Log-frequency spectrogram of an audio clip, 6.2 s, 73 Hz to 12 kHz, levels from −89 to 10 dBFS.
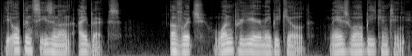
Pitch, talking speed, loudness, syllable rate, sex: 110 Hz, 175 wpm, -18 LUFS, 5.3 syllables/s, male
